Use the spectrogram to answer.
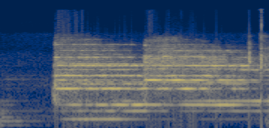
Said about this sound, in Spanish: escuchen, escuchen las campanas del monasterio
